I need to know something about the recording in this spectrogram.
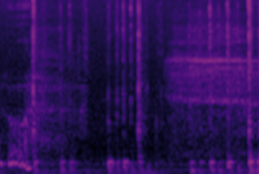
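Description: Quick keyboard typing of the root (system administrator) password during system setup, entered twice and followed by Enter: a run of short, sharp clicks in an uneven rhythm with brief pauses between bursts, moderately quiet, with no voices over it.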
